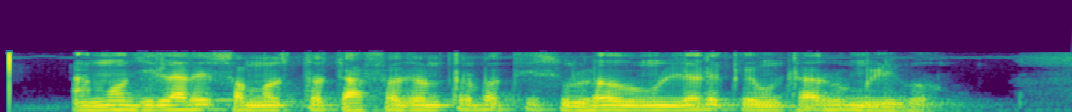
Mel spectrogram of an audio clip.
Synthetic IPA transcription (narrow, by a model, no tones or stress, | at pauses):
amɔd͡ʒilaɾesɔmɔst̪ɔt͡ʃasɔd͡ʒɔnɔt̪ɾɔbat̪ʰisul̤ɔbumuljɔɾekḛũʈʰa̰ɾumiɭibɔ̰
